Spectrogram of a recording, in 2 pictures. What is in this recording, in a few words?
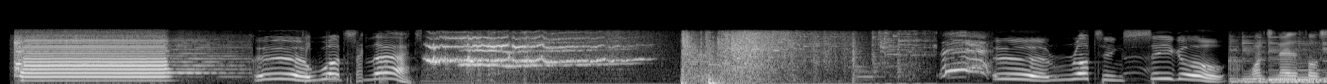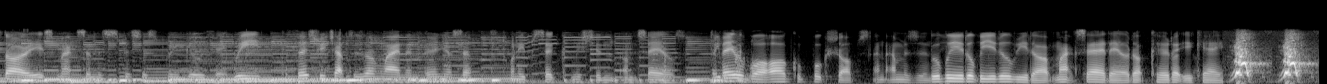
advert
